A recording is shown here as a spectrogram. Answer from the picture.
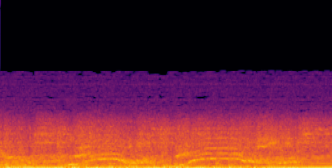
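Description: Rock band playing live, loud guitars and drums, with a voice yelling three long notes that rise and fall over the band.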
